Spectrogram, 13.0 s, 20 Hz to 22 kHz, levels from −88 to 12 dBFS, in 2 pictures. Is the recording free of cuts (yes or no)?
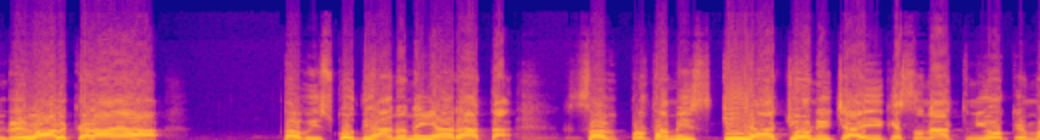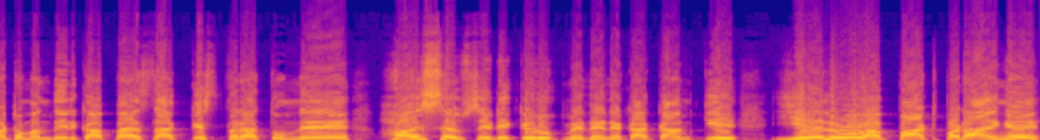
yes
